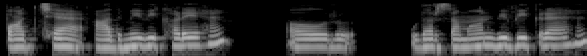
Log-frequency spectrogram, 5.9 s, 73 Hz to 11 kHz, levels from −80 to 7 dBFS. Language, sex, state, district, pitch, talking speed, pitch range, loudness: Hindi, female, Bihar, Bhagalpur, 175 Hz, 130 wpm, 170-190 Hz, -29 LUFS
